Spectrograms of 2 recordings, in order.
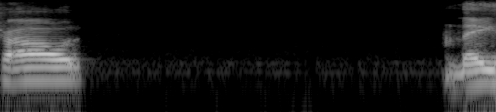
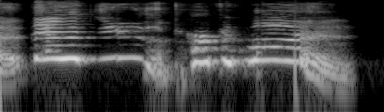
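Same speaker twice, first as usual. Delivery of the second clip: squeaky high mock delight; high mock praise; 4 dB louder than usual. Family gushing over their gifted child, high mock delight. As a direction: gush in a shrill-high mock voice.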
